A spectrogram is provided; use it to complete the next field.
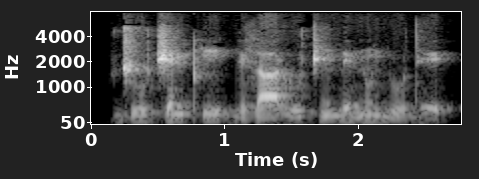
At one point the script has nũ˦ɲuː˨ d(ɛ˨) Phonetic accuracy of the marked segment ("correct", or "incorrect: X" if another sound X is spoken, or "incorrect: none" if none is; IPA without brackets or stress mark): incorrect: e˨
